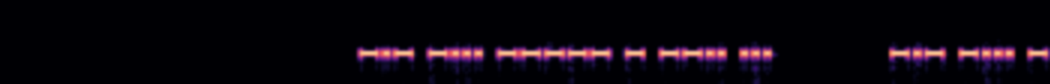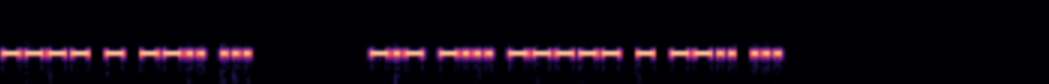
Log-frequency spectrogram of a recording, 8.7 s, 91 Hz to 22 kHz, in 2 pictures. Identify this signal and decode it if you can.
Morse code, heard as a keyed tone, about 50 wpm, 700 Hz. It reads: KB0TZS KB0TZS KB0TZS
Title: USA Call Signs - 6 Characters - Repeated 3x - 50wpm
